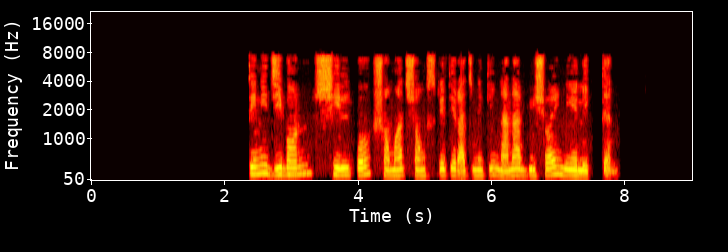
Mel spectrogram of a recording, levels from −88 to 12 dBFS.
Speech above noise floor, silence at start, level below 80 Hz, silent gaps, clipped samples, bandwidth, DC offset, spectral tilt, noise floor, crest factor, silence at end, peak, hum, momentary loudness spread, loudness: over 71 dB; 2.35 s; -60 dBFS; none; under 0.1%; 8.2 kHz; under 0.1%; -3.5 dB/octave; under -90 dBFS; 18 dB; 1.15 s; -2 dBFS; none; 8 LU; -19 LUFS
